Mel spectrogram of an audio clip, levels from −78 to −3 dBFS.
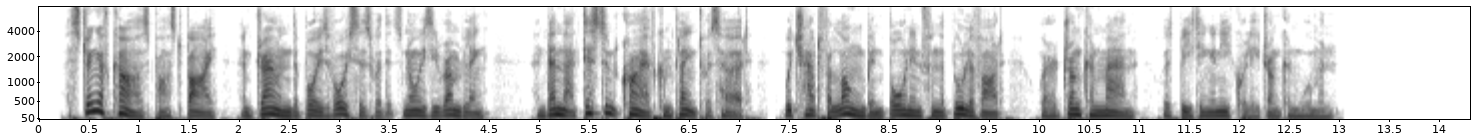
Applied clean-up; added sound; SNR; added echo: none; none; none; none.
